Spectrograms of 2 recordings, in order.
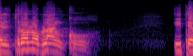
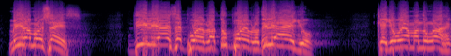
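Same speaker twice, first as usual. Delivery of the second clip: raised, loud voice of God giving orders; booming divine command, fast at times; 4 semitones higher, 7 dB louder, faster than usual. Acted. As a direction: speak as God, firm and loud. God voiced speaking to Moses.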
